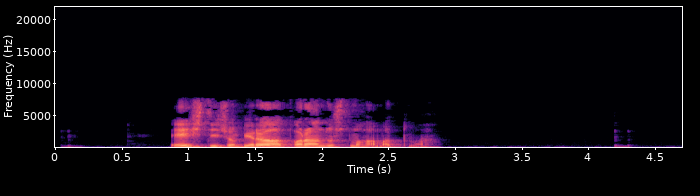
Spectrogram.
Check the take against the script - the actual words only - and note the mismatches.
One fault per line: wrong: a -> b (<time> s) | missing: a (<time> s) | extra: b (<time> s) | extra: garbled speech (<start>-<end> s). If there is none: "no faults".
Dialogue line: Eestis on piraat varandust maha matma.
no faults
